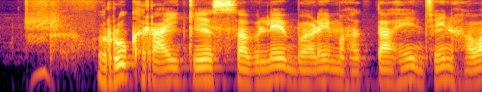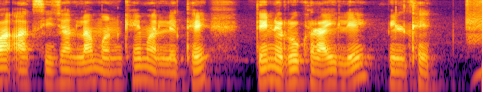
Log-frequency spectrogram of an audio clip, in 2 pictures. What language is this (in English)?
Chhattisgarhi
